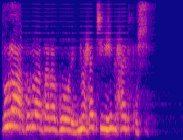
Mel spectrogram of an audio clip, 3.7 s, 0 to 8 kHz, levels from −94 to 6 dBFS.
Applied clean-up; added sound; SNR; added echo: neural mask model DeepFilterNet 3.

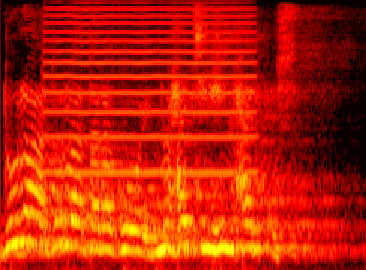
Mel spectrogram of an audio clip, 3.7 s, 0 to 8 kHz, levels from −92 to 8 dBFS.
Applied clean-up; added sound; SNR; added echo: none; Trumpet; 13 dB; reverberation time 2.1 s.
